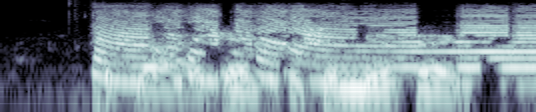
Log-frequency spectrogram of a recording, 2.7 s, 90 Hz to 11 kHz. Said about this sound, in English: sometimes we go the whole show without an air horn. You got it within the first like 30 seconds, and now I think you're on number 2 or 3 right now.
